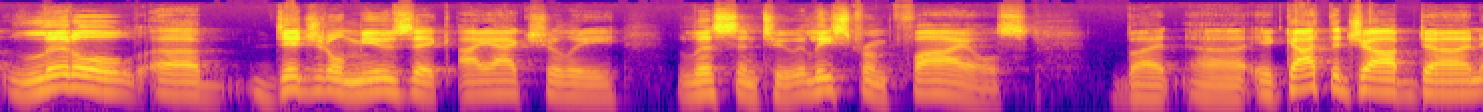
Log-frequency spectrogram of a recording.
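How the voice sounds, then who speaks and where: A man's voice: on the low side, a bit bright, clean tone. A man giving a casual, rambling product review as a channel host, with wry asides.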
